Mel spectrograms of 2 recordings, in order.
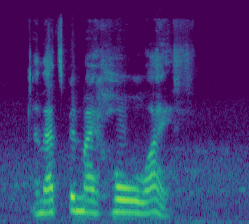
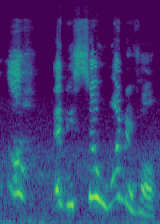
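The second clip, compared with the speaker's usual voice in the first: wistful high aside; 9 semitones higher than usual. Real, not acted.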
